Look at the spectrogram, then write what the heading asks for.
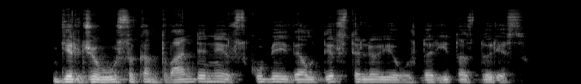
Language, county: Lithuanian, Utena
